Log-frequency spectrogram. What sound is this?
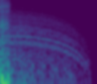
Gatling Gun Wind Down
Gatling gun's wind down. Helpful for re-mixing and sending off to video games
cannon, down, fight, gatling, gun, war, wind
